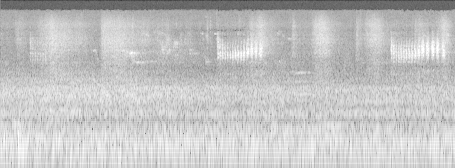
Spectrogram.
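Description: A small bird's rapid high trill, heard twice, about four seconds in and again near the end, over faint garden background hiss.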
